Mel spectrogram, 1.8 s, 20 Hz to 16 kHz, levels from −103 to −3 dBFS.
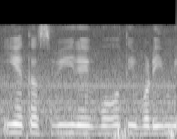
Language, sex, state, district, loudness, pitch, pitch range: Hindi, female, Haryana, Jhajjar, -15 LUFS, 200 Hz, 195-205 Hz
